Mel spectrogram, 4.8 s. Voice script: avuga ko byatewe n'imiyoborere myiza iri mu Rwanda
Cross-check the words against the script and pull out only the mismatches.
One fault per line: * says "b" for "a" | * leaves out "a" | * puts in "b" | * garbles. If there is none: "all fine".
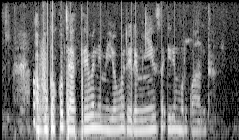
all fine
